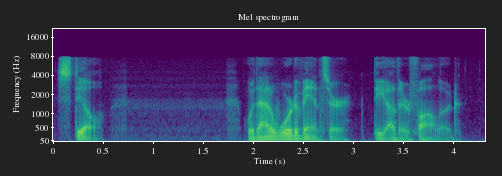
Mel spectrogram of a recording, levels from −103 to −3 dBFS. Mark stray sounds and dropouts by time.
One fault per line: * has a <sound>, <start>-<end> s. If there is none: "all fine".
all fine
